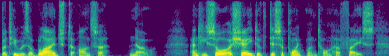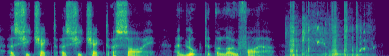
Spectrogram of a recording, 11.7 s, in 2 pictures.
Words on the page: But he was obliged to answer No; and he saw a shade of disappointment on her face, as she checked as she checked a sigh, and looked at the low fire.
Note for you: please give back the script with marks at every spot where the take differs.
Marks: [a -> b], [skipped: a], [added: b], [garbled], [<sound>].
But he was obliged to answer No; and he saw a shade of disappointment on her face, as she checked as she checked a sigh, and looked at the low fire. [squeak]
